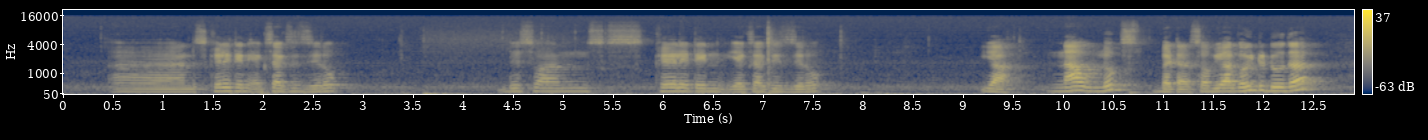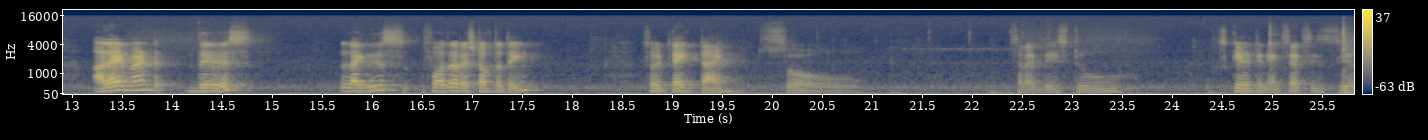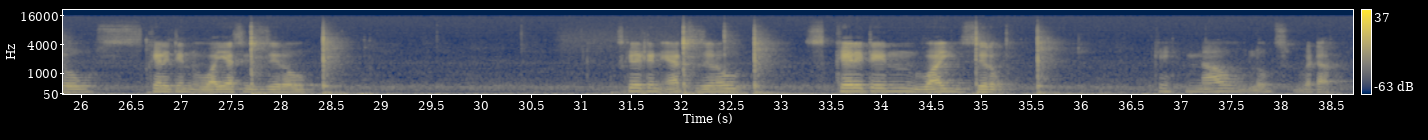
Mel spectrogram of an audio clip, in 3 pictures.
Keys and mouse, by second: 1.6 s, 4.3 click, 5.1 shift+click, 6.2 s, 8.0 Tab, 8.6-9.3 drag, 9.3 middle click, 10.8 shift+middle click, 11.3 shift+click, 19.1 Tab, 19.9 click, 22.5 shift+click, 24.3 s, 26.6 s, 29.5 click, 31.2 s, 33.6 s, 36.3 Tab, 37.1 middle click, 37.3 click, 37.4 middle click, 37.5-38.5 drag, 37.7 middle click, 38.5-38.7 middle drag.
